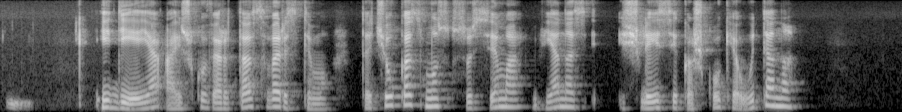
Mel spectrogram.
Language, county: Lithuanian, Kaunas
